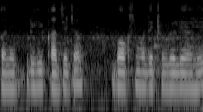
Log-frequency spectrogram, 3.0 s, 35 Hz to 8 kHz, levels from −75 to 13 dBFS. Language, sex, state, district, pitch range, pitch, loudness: Marathi, male, Maharashtra, Chandrapur, 120-125 Hz, 120 Hz, -29 LUFS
